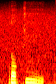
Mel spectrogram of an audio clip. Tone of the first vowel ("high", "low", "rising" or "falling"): high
